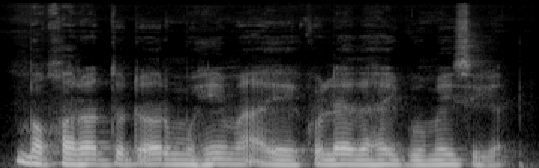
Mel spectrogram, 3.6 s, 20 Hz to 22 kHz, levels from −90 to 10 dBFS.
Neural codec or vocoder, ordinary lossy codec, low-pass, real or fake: none; none; 19.8 kHz; real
